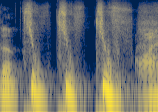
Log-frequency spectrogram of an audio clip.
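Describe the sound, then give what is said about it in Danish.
A voice imitates a laser pistol three times in quick succession, each shot a sharp, downward-sweeping 'pew' at an even rhythm, followed by a short spoken syllable. “Øh, det er også ham, der opfinder lyden, som vi jo lige siden alle sammen, der går op i den slags, øh, befinder, eller be, betragter som lyden af en laserpistol.”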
